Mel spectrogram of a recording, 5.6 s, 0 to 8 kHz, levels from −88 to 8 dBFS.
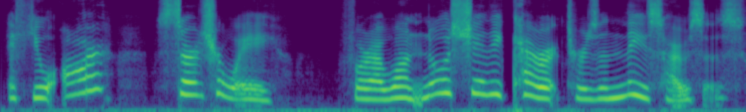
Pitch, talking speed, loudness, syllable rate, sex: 295 Hz, 150 wpm, -16 LUFS, 4.7 syllables/s, female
